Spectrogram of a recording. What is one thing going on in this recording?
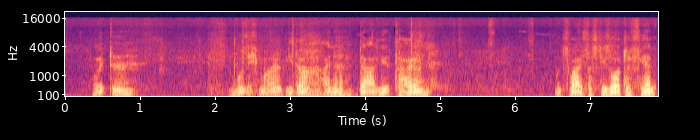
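Dry roots and soil rustle as hands pull at them.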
